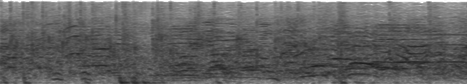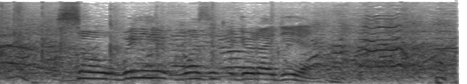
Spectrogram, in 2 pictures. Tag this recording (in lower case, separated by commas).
male speech, speech, monologue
